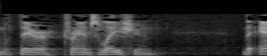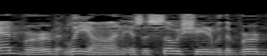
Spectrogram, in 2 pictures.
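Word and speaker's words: Leon (λίαν): Now, this is not Leon like a guy's name. That's L-E-O-N. This is L-I-A-N, pronounced Leon. Leon spelled backwards is Noel. But this is not Noel or Leon, this is Leon.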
